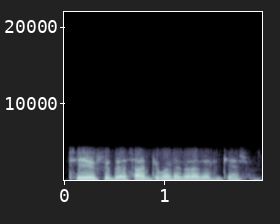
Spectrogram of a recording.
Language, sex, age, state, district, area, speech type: Kashmiri, male, 18-30, Jammu and Kashmir, Kulgam, urban, conversation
